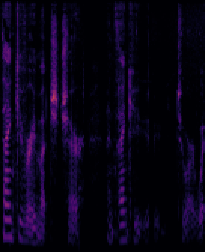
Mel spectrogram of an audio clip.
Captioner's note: speaking in French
